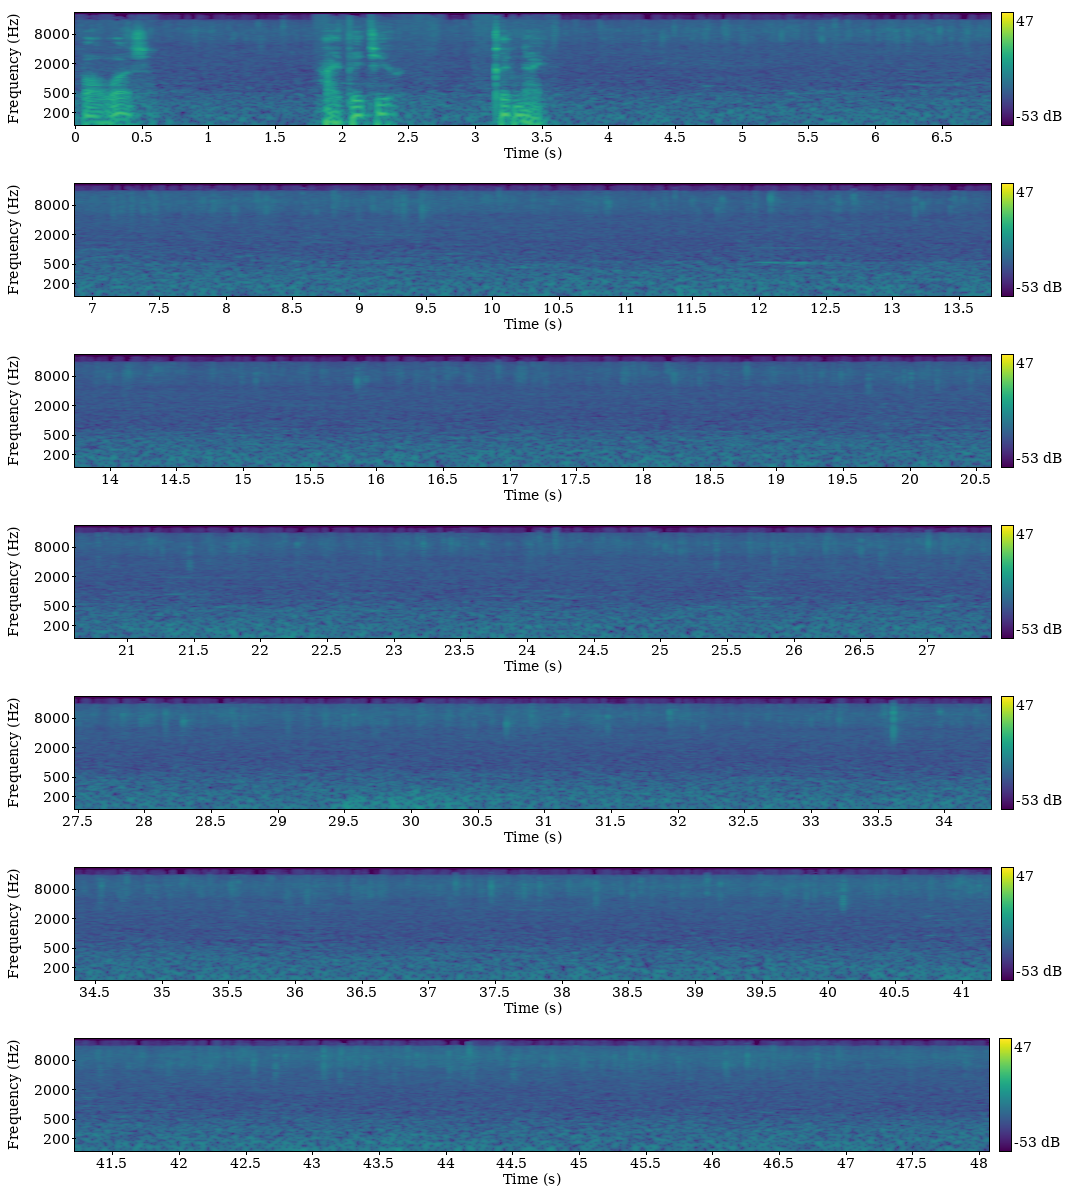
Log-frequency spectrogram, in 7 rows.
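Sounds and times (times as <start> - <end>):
steady rain hiss: 0.0 - 12.0, 21.8 - 48.0.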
